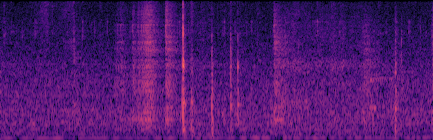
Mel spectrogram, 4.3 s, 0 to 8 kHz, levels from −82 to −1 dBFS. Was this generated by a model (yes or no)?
no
